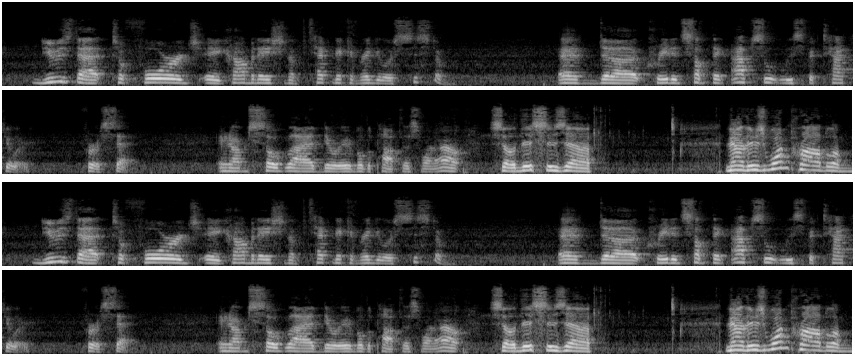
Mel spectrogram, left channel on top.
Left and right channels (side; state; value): both; identical; correlation 1.00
